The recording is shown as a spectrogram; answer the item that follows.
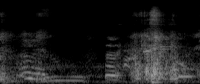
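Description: A child's voice, quieter than her talk on either side, in two short stretches.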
